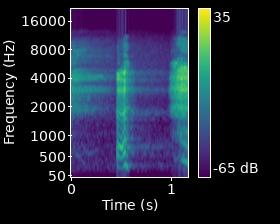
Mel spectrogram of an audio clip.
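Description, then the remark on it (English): Someone clears their throat in two short, rasping bursts separated by a brief pause, the second rougher and longer than the first, with no talking. “Yep, clear the throat.”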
